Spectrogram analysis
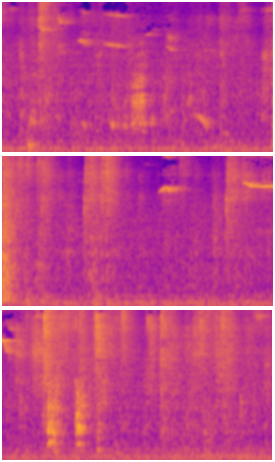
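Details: German Shepherd named Bailey, a young female in a two-week board-and-train programme for aggression, reactive to other dogs, squirrels, cats, birds and vehicles; a few short, sharp barks scattered through the clip over a steady low rumble of background noise.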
